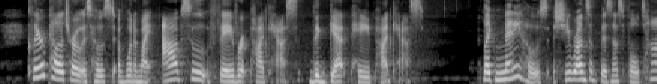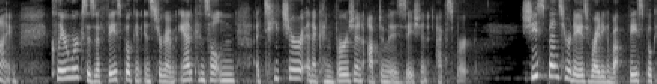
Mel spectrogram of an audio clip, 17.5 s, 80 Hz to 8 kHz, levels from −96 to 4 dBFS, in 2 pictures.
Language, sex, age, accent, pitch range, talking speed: English, female, 20-39, American, 190-260 Hz, 160 wpm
